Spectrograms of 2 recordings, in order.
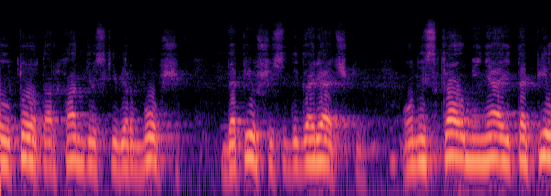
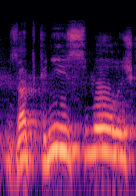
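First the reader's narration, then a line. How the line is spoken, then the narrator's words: Shouting through tears. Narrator (Russian): крикнул я сквозь слезы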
